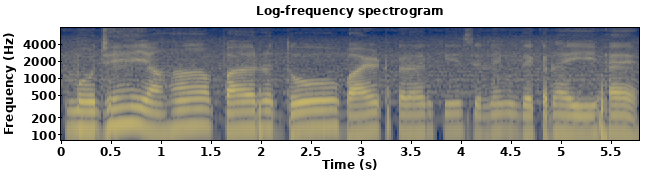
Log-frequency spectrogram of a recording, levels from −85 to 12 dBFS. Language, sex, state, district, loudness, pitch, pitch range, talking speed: Hindi, male, Madhya Pradesh, Katni, -16 LUFS, 120 Hz, 115-130 Hz, 115 wpm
